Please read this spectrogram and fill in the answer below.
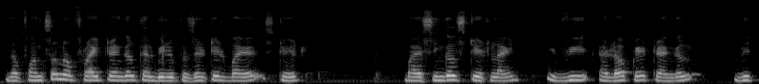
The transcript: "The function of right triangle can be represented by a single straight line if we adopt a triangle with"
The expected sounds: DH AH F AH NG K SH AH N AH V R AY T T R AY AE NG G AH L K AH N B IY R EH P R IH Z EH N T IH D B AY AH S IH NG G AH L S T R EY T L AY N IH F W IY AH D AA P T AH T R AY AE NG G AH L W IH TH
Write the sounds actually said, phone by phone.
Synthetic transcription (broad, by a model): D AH F AH NG K SH AH N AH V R AY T T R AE NG G AH L K AH N B IY R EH P R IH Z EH N T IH D B AY AH S IH NG G AH L S T EY T L AY N IH F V IY AH D AA P T AH T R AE NG G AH L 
